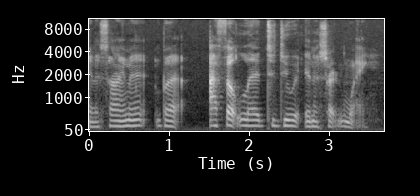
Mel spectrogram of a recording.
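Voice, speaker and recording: There is noticeable background noise as a woman speaks with a fairly low pitch and fairly even intonation. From US South, Georgia. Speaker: lifestyle vlogger. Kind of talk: casual personal vlog. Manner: casual, hesitant with fillers.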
